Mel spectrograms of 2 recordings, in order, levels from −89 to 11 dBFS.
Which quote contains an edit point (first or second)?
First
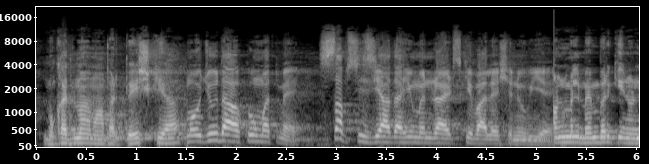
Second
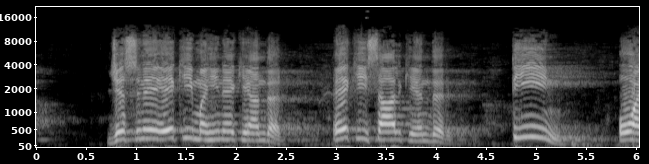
first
